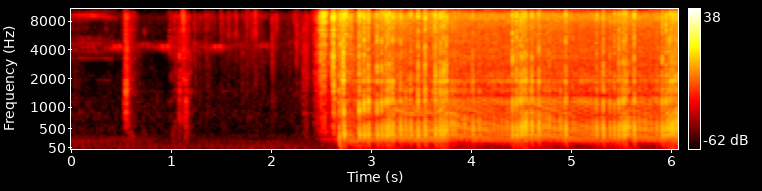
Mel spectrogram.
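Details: Old McCulloch 1-71 chainsaw after major carburetor upgrade with adapter: couple of starter pulls, fires and holds high steady buzz with light throttle flutter; runs strong and healthy.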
